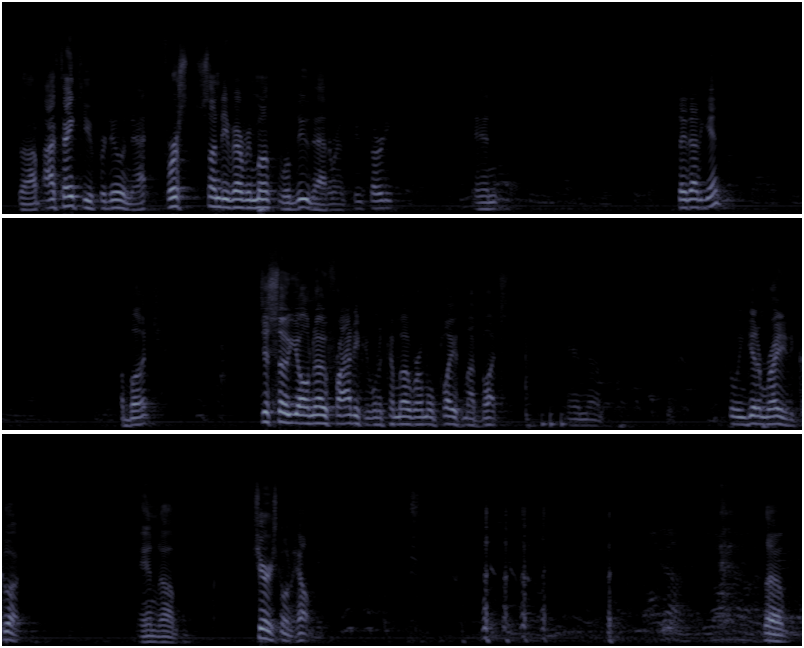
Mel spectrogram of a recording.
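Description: A man speaks calmly through a microphone in a large echoing hall, with pauses.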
